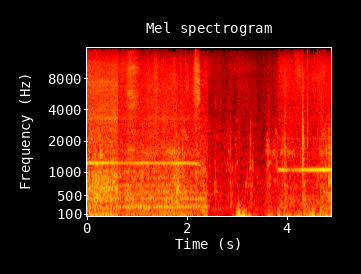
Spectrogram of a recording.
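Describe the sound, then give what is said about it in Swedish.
A steady electric motor hum with a faint high whine runs on a sailboat with an electric motor, in first of five speed steps, mixed with wind and water noise, briefly dipping quieter midway before resuming at a similar low, even level. “Nej, ska vi säga ettan, det är 5 steg.”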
